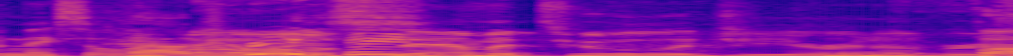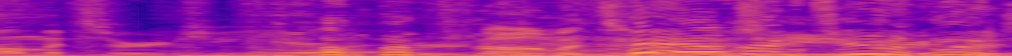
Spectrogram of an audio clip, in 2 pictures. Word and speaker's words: thaumaturgy: It's pronounced thaumaturgy.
